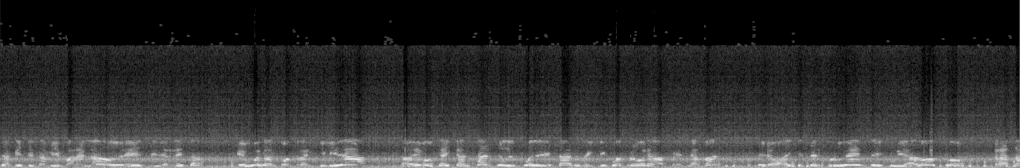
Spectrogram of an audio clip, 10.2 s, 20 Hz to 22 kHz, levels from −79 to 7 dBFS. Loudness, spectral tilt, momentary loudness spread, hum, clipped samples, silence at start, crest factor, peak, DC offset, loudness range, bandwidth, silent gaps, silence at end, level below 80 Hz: -11 LUFS; -6.5 dB/octave; 7 LU; none; under 0.1%; 0 s; 12 dB; 0 dBFS; under 0.1%; 1 LU; 16 kHz; none; 0 s; -30 dBFS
